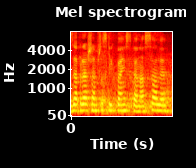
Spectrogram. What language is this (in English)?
Polish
